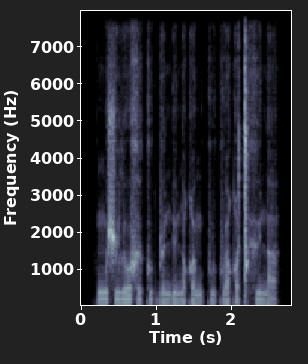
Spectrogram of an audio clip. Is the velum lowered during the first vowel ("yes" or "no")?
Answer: no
